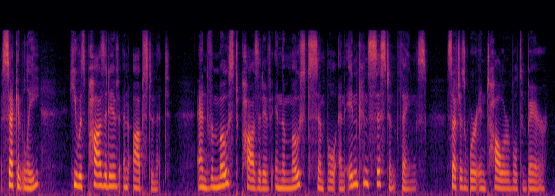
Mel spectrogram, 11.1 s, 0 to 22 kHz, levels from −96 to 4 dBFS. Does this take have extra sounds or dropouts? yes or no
yes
